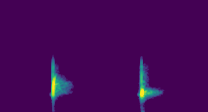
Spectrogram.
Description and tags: Mouth made water dropping sound on a puddle/bucket/glass full of water.
Recorded with Audacity and edited with Adobe Audition.
Agua, Pop, Water, Pingo, Raindrop, SFX, Drop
